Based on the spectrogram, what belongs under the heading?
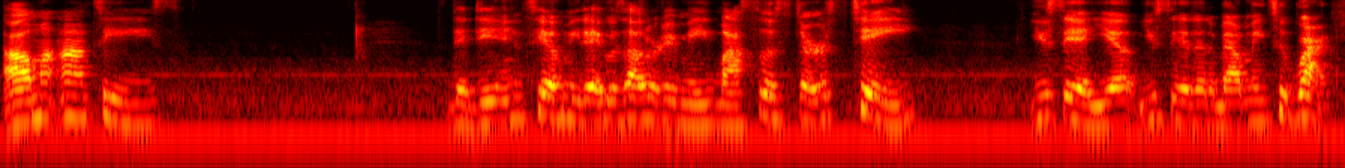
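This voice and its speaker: A woman in her forties hosting a casual livestream, animated and teasing as she reads viewer comments aloud. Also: on the low side, measured pace, pauses often, breathy edge, far from the mic.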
